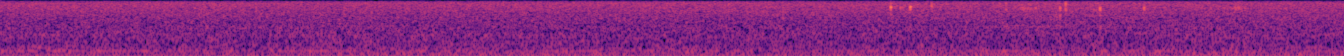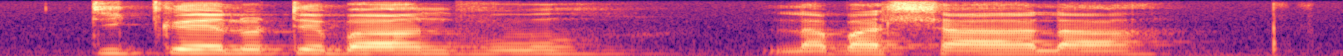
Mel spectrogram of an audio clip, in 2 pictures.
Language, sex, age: Swati, male, 26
